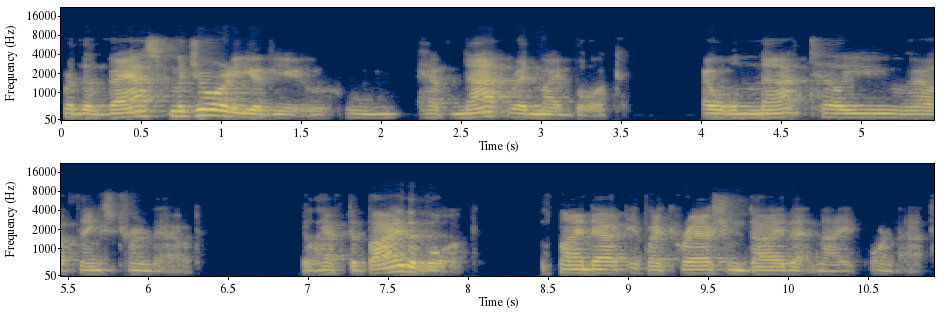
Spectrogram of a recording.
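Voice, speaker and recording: In a plain, everyday voice, a man with an American accent speaks at a moderate pace and medium pitch, with ordinary pitch variation and big swings in loudness. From California, US. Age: 60s. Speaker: retired air force pilot and author. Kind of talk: speech; reading aloud.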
